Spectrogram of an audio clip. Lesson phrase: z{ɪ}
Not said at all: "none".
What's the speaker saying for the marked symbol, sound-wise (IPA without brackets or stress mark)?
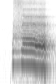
ɛ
